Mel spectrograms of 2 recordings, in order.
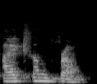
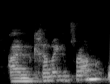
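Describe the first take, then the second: First: Said in the usual way. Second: Wrong option read. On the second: Shown as a demonstration. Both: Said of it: "Marisa says".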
